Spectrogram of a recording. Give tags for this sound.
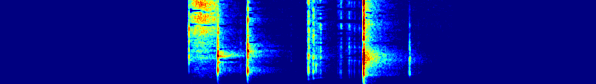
aluminum beer beverage can drink metallic object soda

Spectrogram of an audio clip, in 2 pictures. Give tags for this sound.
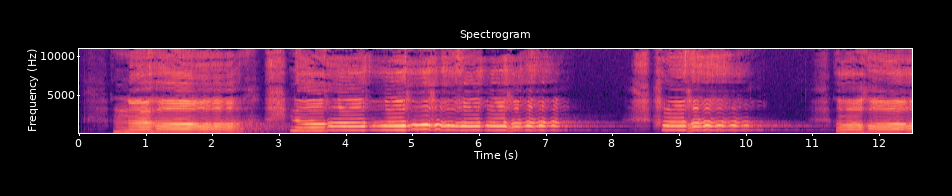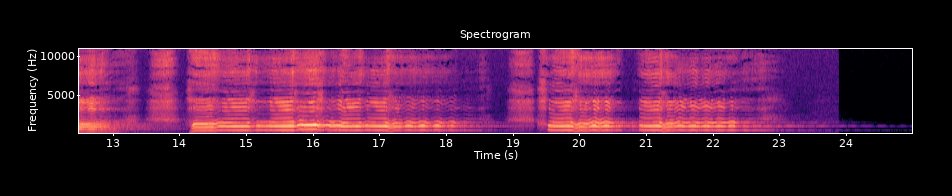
enigmatic female-vocal female

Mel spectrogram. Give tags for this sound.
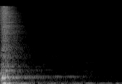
Drum from hits Individual Kit live my percussive recorded Tama

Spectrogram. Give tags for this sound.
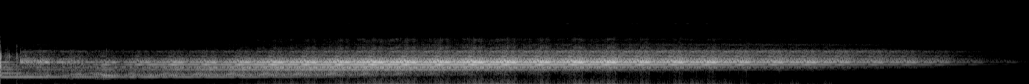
ambiance ambient atmosphere bass digital electronic extreme game loops lovely music processed project reverb reverbed samples sounds stretched synth

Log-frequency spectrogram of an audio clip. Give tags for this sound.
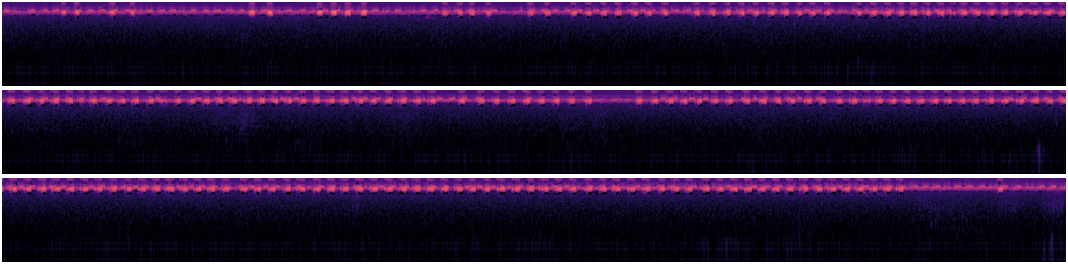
cricket donana field-recording insects marshes south-spain summer

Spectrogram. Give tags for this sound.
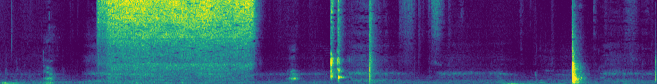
domestic-sounds recording spraying

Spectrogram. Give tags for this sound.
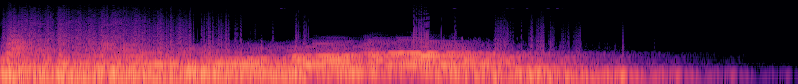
ambient dark drone FX psycho spectral

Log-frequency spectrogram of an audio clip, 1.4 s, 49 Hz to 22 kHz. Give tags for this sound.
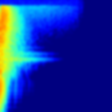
mapex drum sample pro-m beyer snare dynamic multi m201 velocity 14x5

